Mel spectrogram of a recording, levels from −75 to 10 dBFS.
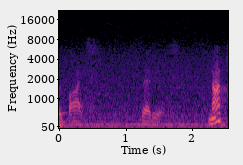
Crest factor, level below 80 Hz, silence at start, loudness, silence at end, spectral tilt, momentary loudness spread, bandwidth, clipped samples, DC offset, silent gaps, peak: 22 dB; -44 dBFS; 0 s; -30 LUFS; 0 s; -6 dB/octave; 16 LU; 18 kHz; under 0.1%; under 0.1%; none; -6 dBFS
